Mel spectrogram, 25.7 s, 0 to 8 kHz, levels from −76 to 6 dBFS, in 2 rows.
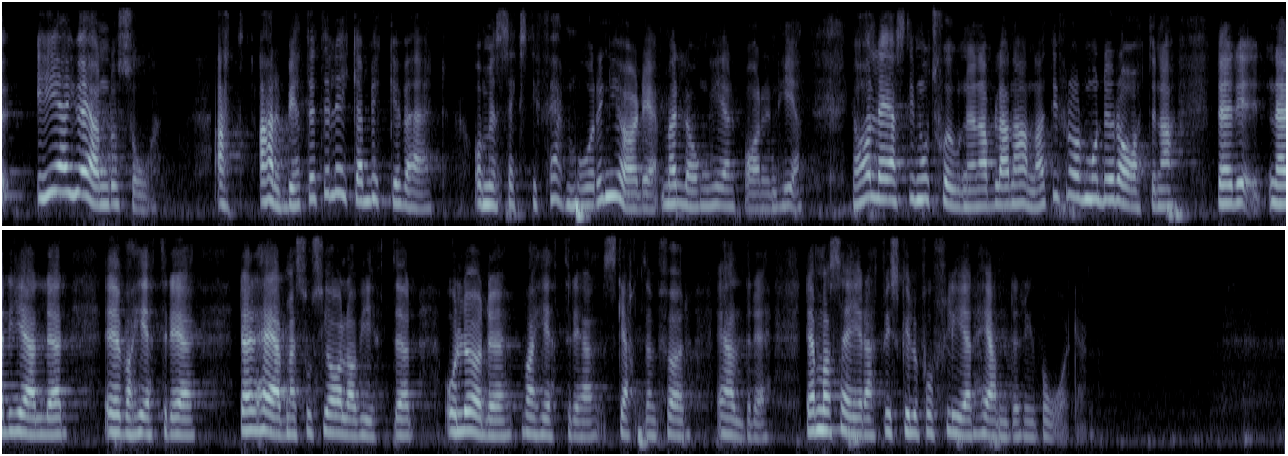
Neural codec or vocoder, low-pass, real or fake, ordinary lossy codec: none; 7.2 kHz; real; Opus, 32 kbps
